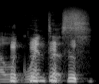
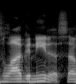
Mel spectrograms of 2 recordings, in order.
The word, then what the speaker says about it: Lagunitas: I had to remind Ashley of that story, but every time I have a Lagunitas, I remember John pronouncing it as Laguintas. Everyone on the call being like, what the fuck is that? And then eventually realizing, oh, he means Lagunitas.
